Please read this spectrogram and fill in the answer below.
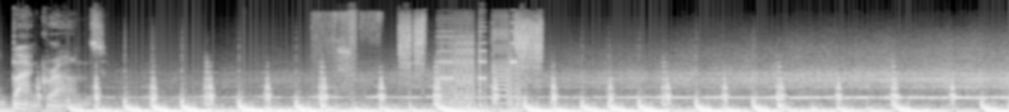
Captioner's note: static hisses; tense booming music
